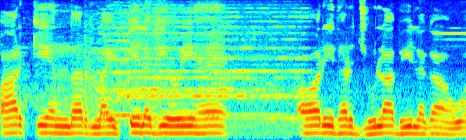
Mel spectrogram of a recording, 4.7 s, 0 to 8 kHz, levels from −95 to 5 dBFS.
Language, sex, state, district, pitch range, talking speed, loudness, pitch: Hindi, male, Uttar Pradesh, Lalitpur, 145-155 Hz, 165 wpm, -13 LUFS, 155 Hz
